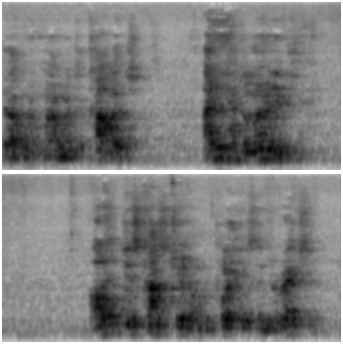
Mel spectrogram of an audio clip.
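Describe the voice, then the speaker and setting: In an American accent, a man talks at a very fast pace with lively intonation, amid audible room echo and noticeable background noise. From Bakersfield, California. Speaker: former pro football player. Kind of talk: interview.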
